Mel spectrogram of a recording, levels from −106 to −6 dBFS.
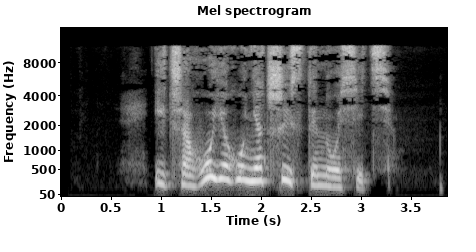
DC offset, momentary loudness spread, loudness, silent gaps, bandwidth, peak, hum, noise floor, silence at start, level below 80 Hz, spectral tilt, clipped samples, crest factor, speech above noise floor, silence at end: under 0.1%; 10 LU; -20 LUFS; none; 12 kHz; -4 dBFS; none; -83 dBFS; 0.95 s; -78 dBFS; -2 dB/octave; under 0.1%; 18 dB; 61 dB; 0.6 s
